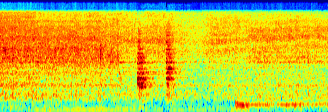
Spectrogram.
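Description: Ginger, green chili, tomato and shallots sautéing in coconut oil for a crab curry in coconut milk, a steady loud hiss of frying with two brief clinks partway through, close and without speech.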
